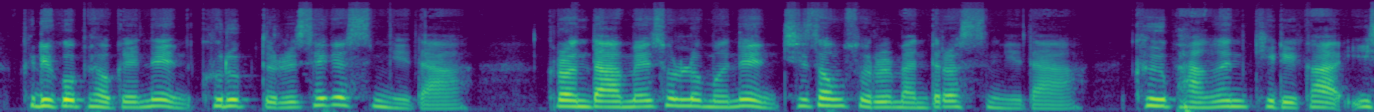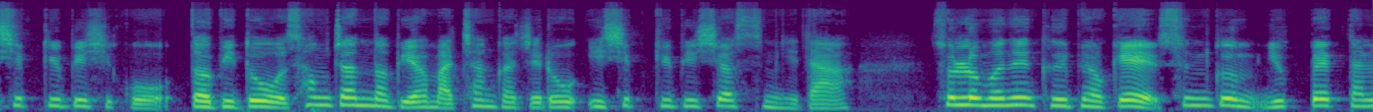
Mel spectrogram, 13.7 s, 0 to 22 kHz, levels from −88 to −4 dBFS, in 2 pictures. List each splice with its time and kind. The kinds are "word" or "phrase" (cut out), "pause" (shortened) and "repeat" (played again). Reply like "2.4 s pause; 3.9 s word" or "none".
none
